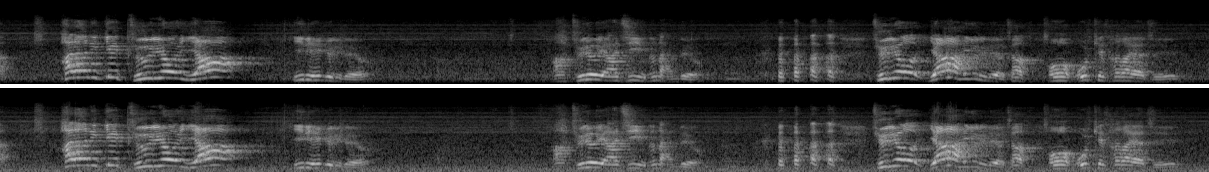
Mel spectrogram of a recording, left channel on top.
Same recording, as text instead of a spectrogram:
하나님께 드려야 일이 해결이 돼요. 아, 드려야지는 안 돼요. 드려야 해결이 돼요. 자, 옳게 살아야지.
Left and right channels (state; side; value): noise; right; rumble, 17 dB below the sound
